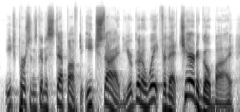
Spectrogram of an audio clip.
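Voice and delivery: loud, clear instructions to a crowd; loudly voiced lift attendant instructions; lift operator spiel. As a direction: announce it like a ski lift attendant. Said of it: "I was like".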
